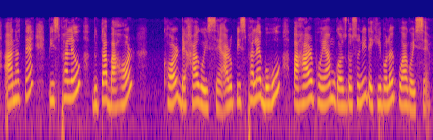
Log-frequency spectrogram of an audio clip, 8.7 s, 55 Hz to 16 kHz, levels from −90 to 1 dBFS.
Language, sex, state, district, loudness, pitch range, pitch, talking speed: Assamese, female, Assam, Kamrup Metropolitan, -17 LUFS, 230-280 Hz, 250 Hz, 120 wpm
